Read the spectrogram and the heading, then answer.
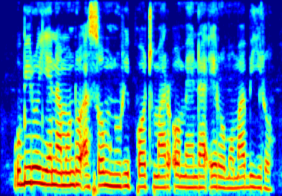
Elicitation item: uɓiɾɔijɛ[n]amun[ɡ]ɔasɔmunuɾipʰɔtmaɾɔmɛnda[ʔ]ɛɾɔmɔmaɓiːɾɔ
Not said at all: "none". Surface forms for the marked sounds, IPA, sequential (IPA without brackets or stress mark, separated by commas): n, d, ʔ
